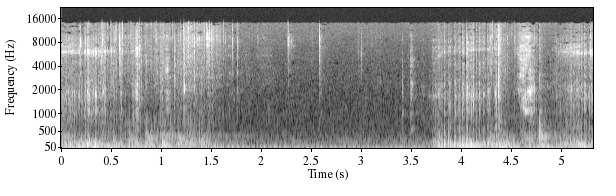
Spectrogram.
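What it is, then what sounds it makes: Bar of soap being shaved with a blade. A utility knife blade scrapes and shaves across a palm-sized, solid rectangular yellow soap bar with stamped lettering, held in the hand, as curls fall off. Dense, crisp scraping and crunching with bright crackles fills the opening and end, easing to softer, quieter shaving in the middle before the strokes grow louder again.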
